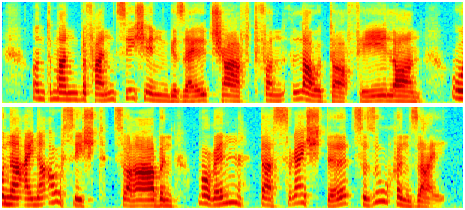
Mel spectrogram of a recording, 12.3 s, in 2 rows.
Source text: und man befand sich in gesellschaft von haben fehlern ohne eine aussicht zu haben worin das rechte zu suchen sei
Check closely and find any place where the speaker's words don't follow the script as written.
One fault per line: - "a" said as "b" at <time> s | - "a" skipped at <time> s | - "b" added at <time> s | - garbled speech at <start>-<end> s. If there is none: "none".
- "haben" said as "lauter" at 3.8 s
